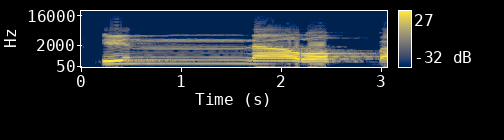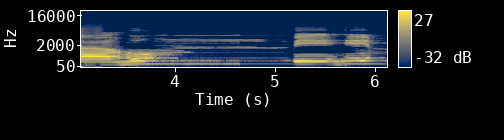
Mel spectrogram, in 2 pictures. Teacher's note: mim sukun itu ada hukum setiap ketemu mim sukun ada hukum kalau ketemu ba namanya Ikhfa Syafawi ada gunah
